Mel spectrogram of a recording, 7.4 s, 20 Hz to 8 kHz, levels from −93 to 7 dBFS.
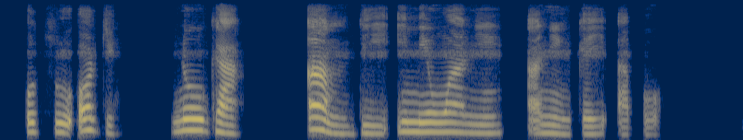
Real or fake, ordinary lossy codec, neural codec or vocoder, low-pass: real; none; none; 7.2 kHz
